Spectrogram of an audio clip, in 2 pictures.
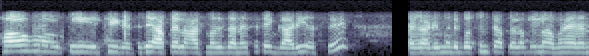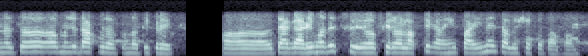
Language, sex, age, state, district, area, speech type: Marathi, female, 60+, Maharashtra, Yavatmal, rural, conversation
